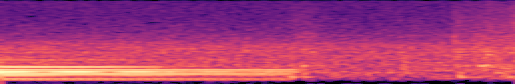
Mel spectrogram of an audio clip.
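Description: An acoustic guitar chord rings out and is cut short.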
